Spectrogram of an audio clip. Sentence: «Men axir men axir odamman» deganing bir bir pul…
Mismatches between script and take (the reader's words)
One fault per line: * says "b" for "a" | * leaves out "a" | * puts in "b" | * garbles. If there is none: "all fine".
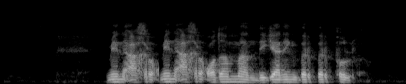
all fine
